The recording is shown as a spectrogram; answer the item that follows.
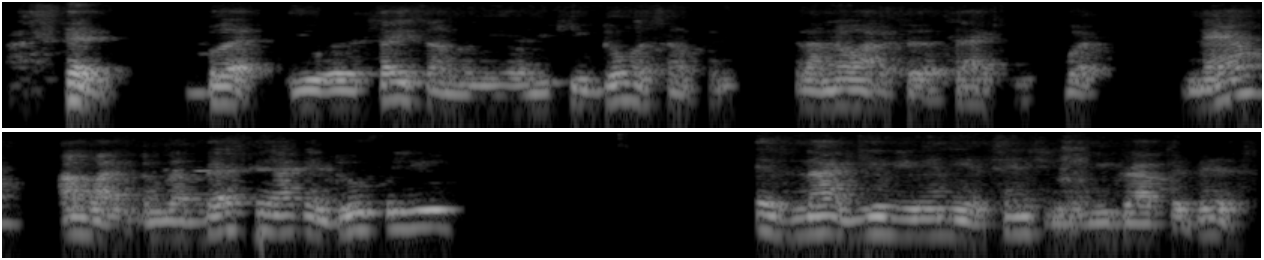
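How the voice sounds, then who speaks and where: A man's voice: lowish voice, normal speed, darkish tone, highs cut off, slight background noise. A man in his early forties co-hosting a casual podcast, laid-back and greeting viewers. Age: 40s. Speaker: podcast co-host. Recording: roomy and distant from mic.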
